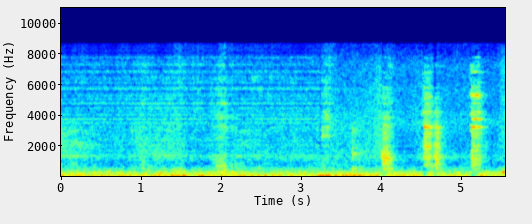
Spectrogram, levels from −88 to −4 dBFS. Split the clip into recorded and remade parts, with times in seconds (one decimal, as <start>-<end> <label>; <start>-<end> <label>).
0.0-3.4 remade; 3.4-5.6 recorded

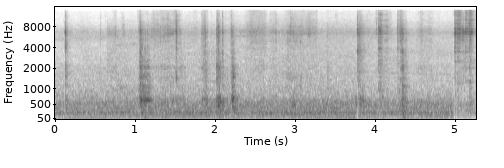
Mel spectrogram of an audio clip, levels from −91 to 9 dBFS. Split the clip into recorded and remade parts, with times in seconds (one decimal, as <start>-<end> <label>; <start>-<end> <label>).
0.0-3.2 recorded; 3.2-5.3 remade

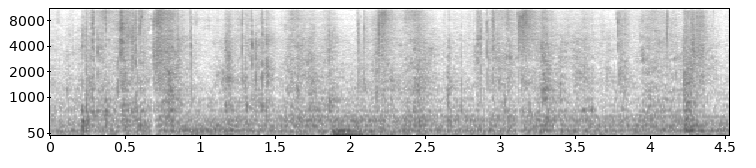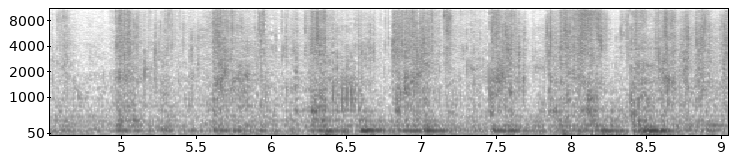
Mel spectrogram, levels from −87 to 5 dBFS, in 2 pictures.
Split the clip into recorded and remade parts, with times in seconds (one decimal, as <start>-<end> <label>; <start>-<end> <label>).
0.0-4.3 remade; 4.3-6.0 recorded; 6.0-6.7 remade; 6.7-7.8 recorded; 7.8-8.7 remade; 8.7-9.1 recorded

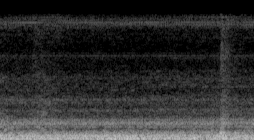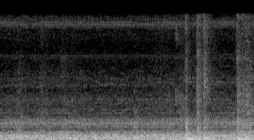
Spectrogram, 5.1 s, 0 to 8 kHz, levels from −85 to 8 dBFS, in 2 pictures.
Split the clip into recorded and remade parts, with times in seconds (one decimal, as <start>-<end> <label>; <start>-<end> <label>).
0.0-5.1 recorded

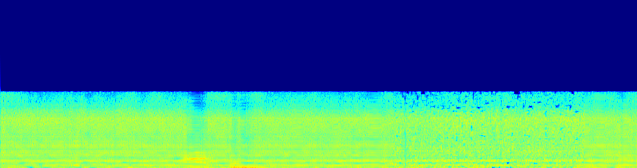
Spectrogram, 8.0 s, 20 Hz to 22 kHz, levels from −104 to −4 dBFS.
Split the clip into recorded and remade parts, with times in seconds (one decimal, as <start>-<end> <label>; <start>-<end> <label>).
0.0-4.9 remade; 4.9-7.3 recorded; 7.3-8.0 remade

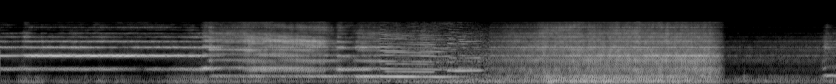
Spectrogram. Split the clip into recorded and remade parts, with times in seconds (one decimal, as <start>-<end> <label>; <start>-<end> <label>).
0.0-3.8 remade; 3.8-4.9 recorded; 4.9-8.4 remade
